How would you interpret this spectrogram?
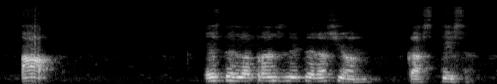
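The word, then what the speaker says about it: आप: Exacto, como la escriben más son Narvadan, se escribiría con doble A, pero si lo hacemos en una transliteración castiza sería la A con tilde y la P. A. Porque la A es la transliteración al inglés. En español, en la forma castiza, para que alguien de habla hispana la pronuncie bien, tendríamos que escribirla de esta manera.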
